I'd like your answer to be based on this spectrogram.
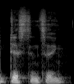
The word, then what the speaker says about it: distancing: This is not how you say distancing. – They moved into the social distancing. – Extra syllable there in distancing. Distancing. – Distancing. – Sound like he tried to throw a New York correctional facility into the middle of distancing.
